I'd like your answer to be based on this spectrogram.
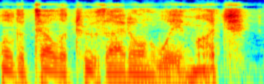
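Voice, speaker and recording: A man with an American accent, a sports columnist reminiscing in a halting manner with repeated phrases. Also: lowish voice, breathy edge. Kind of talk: anecdotal reminiscence. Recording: muffled vintage radio recording.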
